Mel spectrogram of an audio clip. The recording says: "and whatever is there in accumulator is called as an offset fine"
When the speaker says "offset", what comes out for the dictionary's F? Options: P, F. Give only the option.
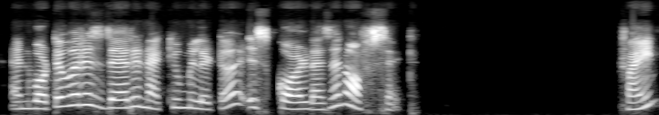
F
